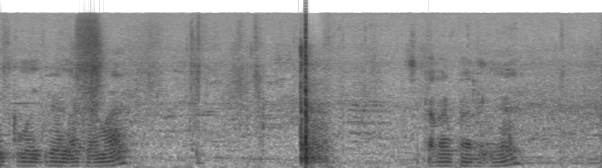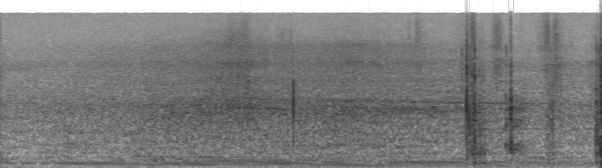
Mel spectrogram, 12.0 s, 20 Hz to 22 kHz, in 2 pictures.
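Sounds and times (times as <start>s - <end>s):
low engine hum: 5.4s - 12.0s.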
